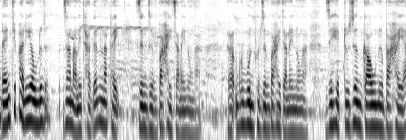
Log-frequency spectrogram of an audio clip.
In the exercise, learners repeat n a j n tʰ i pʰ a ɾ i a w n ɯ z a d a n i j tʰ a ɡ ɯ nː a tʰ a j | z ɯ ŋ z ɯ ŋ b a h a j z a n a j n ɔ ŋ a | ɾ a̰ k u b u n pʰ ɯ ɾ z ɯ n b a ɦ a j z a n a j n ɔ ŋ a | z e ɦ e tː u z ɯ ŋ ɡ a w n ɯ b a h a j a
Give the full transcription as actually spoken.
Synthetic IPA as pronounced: d a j n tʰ i pʰ a ɾ i a w n ɯ z a n a n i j tʰ a ɡ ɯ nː a tʰ a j | z ɯ ŋ z ɯ ŋ b a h a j z a n a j n ɔ ŋ a | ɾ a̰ ɡ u b u n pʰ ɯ ɾ z ɯ ŋ b a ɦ a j z a n a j n ɔ ŋ a | z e ɦ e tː u z ɯ ŋ ɡ a w n ɯ b a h a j a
